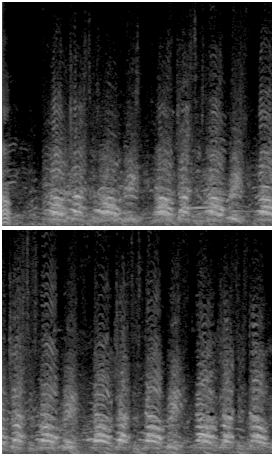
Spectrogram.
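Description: A crowd of protesters chanting in unison, the same short phrase shouted over and over about every second and a half.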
